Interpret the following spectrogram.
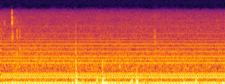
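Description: Steady electrical mains hum with many steady overtones, carried on the microphone recording, with a few faint clicks near the middle.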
